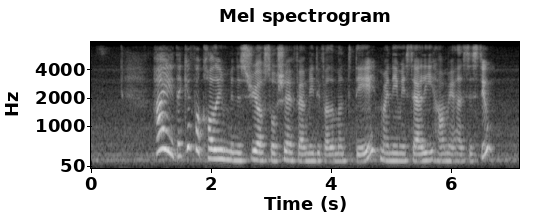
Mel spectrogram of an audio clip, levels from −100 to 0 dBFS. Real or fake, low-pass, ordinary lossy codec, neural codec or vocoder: real; 7.2 kHz; none; none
